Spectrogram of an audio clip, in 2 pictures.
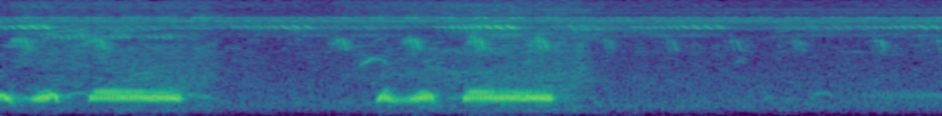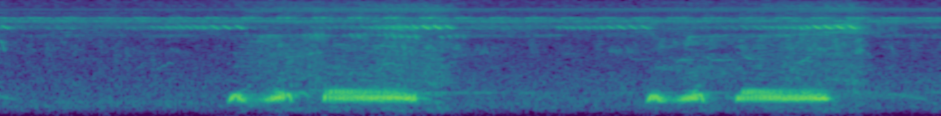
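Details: Decoy spotted dove cooing at dusk beside rice fields to attract wild doves: paired phrases of two short notes and a longer coo, a pause, then two more, with rhythmic insect chirps overhead.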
